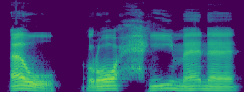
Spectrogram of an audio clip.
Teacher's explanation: Vovni v qilib qo'ymaslik kerak. Yumshoq.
